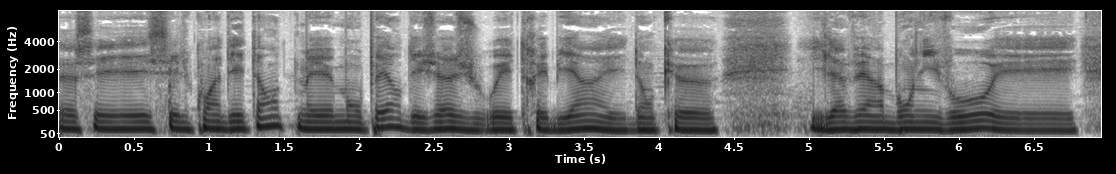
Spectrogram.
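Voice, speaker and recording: The speech moves at a very slow pace with fairly even intonation over noticeable background noise. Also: man. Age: 60s. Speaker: pétanque player. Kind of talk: radio interview. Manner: halting, repetitive.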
